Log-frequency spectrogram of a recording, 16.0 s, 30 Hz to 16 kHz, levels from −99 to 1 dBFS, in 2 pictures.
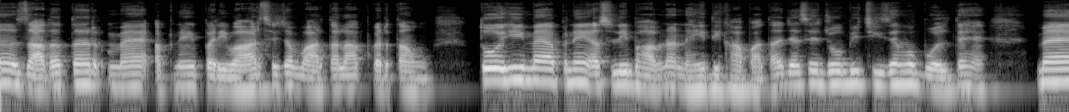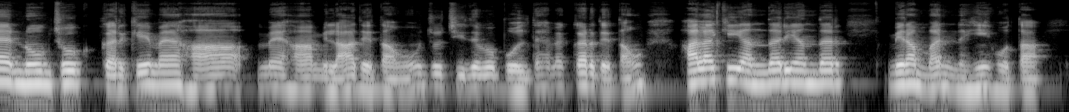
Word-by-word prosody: ज़्यादातर 140 +5 +2
मैं 130 +1 -1
अपने 130 +4 -4
परिवार 110 +1 +1
से 125 +2 -5
जब 130 -1 -1
वार्तालाप 115 +3 -2
करता 105 - -3
हूँ, 100 -1 -6 0.3
तो 175 0 +8
ही 185 +2 +6
मैं 175 -1 +3
अपने 165 0 +1
असली 140 +2 +1
भावना 130 -2 -2
नहीं 110 -2 -2
दिखा 110 -2 -3
पाता 95 +6 -3
जैसे 140 +2 0
जो 150 - +3
भी 150 +1 +1
चीज़ें 145 +1 +1
वो 145 0 +3
बोलते 110 0 -1
हैं 110 -4 -7 0.4
मैं 165 -1 +6
नोकझोंक 150 +1 +3
करके 120 +4 +1
मैं 140 0 0
हाँ 120 +1 -2
में 125 0 -5
हाँ 110 -1 -4
मिला 100 +2 -2
देता 100 -3 -3
हूँ 95 +7 -6
जो 130 0 -4
चीज़ें 125 -1 -4
वो 125 0 0
बोलते 100 +2 -2
हैं 125 - -14
मैं 130 0 -10
कर 140 -1 +2
देता 100 -5 -4
हूँ। 140 +8 -6 0.3
हालाँकि 175 +3 +4
अंदर 155 0 +2
ही 160 - +4
अंदर, 155 0 +1 0.4
मेरा 145 +1 +5
मन 130 +2 -2
नहीं 110 +4 -3
होता 100 -2 -6
130 Hz, 195 wpm, -21 LUFS, 110-145 Hz, 0.4 s, तो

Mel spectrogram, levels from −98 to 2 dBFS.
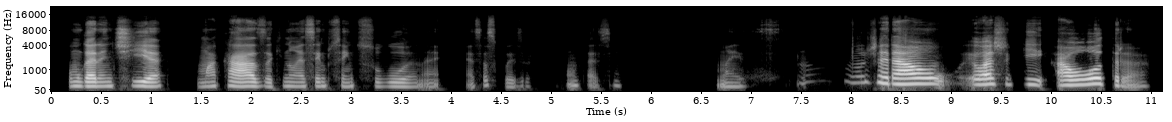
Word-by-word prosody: como 170 +1 -10
garantia 165 0 -2 0.3
uma 160 +3 -13
casa 165 -3 -1
que 170 - -34
não 165 -1 -14
é 160 - -13
100% 165 -1 -17
sua, 155 -2 -16
né, - - -24 0.3
essas 195 +1 -24
coisas 145 +4 -27 0.4
acontecem. 190 0 -26 0.9
Mas, 150 +1 -21 0.5
no 335 0 -30
no - - -18
geral, 255 -3 +4 0.2
eu 225 0 -4
acho 235 0 +1
que 220 -4 -9
a 205 0 +2
outra 215 -6 0
175 Hz, 120 wpm, -21 LUFS, 160-240 Hz, 0.9 s, geral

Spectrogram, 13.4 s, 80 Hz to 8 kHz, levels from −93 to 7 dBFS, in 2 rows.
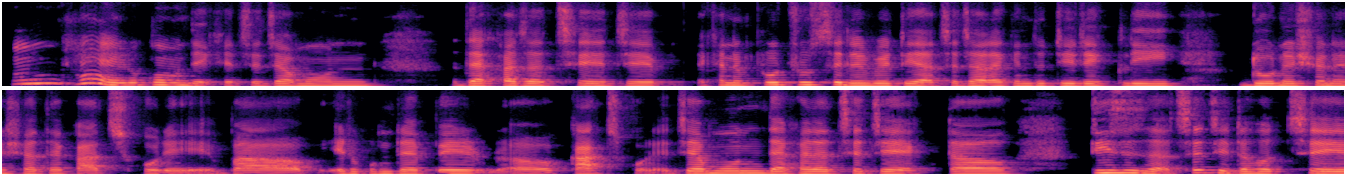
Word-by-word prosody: উম 360 +2 +1 0.2
হ্যাঁ, 380 +1 +1
এরকমও 220 0 0
দেখেছি। 165 +1 -7
যেমন 175 -1 0 0.7
দেখা 185 +1 +3
যাচ্ছে 175 +2 -1 0.2
যে, 170 - 0 0.3
এখানে 210 -1 -2
প্রচুর 225 +1 +3
সেলিব্রিটি 190 -4 +3
আছে, 160 +2 -7
যারা 165 -1 +4
কিন্তু 180 0 -2
ডিরেক্টলি 175 0 0 0.5
ডোনেশনের 180 -1 +1
সাথে 175 -1 -2
কাজ 150 0 0 0.2
করে, 155 -4 -2 0.3
বা 155 -1 +2 0.4
এরকম 185 +1 -3
টাইপের 170 0 +3 0.3
আ - - 0 0.3
কাজ - - +4
করে। - - -8
যেমন 205 0 +3 0.2
দেখা 175 +1 +1
যাচ্ছে 180 +2 -1
যে, 180 - +4
একটা 160 +2 -3 0.6
ডিজিজ 240 -1 +5
আছে, - - -2
যেটা 200 -4 +1
হচ্ছে 185 +2 -1
180 Hz, 150 wpm, -23 LUFS, 170-205 Hz, 0.7 s, ডিজিজ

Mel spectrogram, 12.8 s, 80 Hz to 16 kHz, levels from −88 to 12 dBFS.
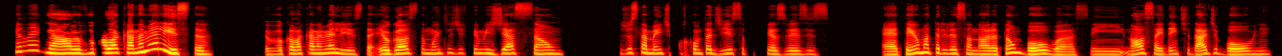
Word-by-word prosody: Que 305 - -2
legal! 240 - +4
Eu 215 - +4
vou 220 +3 -2
colocar 235 0 +5
na 275 +4 +7
minha 425 +7 +5
lista, 190 - +3 0.5
eu 160 +1 -9
vou 180 +2 -5
colocar 205 +2 0
na 210 - +1
minha 230 +2 +2
lista. 185 -8 -4
Eu 185 +4 +2
gosto 205 +2 +1
muito 210 +3 -5
de 215 0 -14
filmes 215 -2 -4
de 205 - 0
ação, 195 -2 -2 0.6
justamente 215 -1 -3
por 205 - -25
conta 215 0 -2
disso, 205 +3 -8
porque 190 - -13
às 180 -2 -3
vezes, 175 -2 -9 0.5
eh, 160 0 -1
tem 195 +5 +1
uma 255 +2 +4
trilha 205 -4 -2
sonora 175 -3 -1
tão 245 +6 +1
boa, 170 -5 +1
assim, 155 +1 -10
nossa, 190 +3 -1
a - - +1
Identidade 185 +3 -2
Bourne, 170 +1 -2
200 Hz, 185 wpm, -21 LUFS, 175-215 Hz, 0.6 s, na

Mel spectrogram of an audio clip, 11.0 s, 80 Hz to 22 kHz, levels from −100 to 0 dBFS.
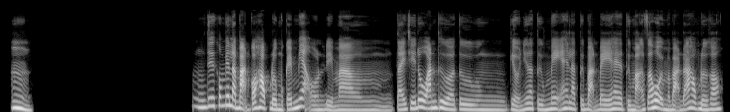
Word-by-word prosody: Ừm. 210 -9 +5 2.4
Ừm, 255 -4 -1
thế 295 +1 0
không 315 +1 -4
biết 320 - +3
là 275 - +5
bạn 210 -2 +5
có 200 - +3
học 220 -3 +4
được 175 -2 +2
một 165 - -1
cái 180 0 -1
mẹo 215 - 0
để 155 -3 -3
mà, 155 +1 -1
ừm, 150 -2 -8
tái 170 +2 -3
chế 205 0 0
đồ 255 0 +3
ăn 220 +1 +3
thừa 195 -7 +2
từ, 175 -2 -1
ừm, 160 -1 -4
kiểu 165 -4 -5
như 175 +6 -3
là, 200 - 0
từ 175 -3 -5
mẹ 190 +2 -1
hay 210 - 0
là 190 -2 -2
từ 170 -1 -7
bạn 170 -3 -3
bè, 170 0 -1
hay 195 0 +1
là 190 - -1
từ 160 - -4
mạng 160 +2 -2
xã 210 - 0
hội 235 -6 +5
mà 165 -2 -1
bạn 160 -1 -2
đã 190 - 0
học 215 -2 0
được 175 -4 0
không? 180 +2 -1
180 Hz, 245 wpm, -23 LUFS, 160-210 Hz, 2.4 s, Ừm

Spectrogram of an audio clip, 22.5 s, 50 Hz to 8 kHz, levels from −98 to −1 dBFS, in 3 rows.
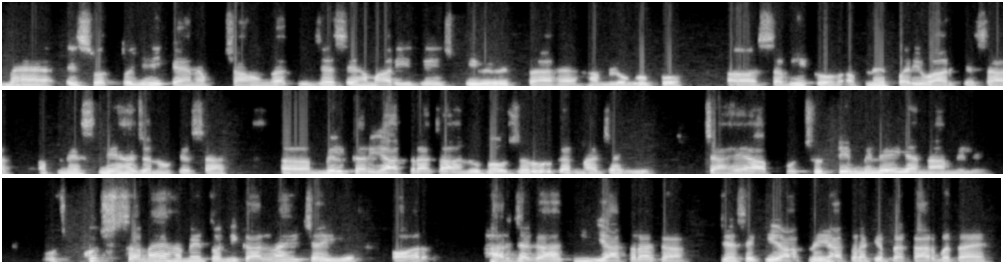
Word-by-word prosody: मैं 120 +4 +2 0.2
इस 125 0 +1
वक़्त 145 0 0
तो 150 - +4
यही 135 +3 +4
कहना 135 -1 -1 0.2
चाहूँगा 130 +3 0
कि 145 -1 -7
जैसे 120 +3 +2
हमारी 125 0 +1
देश 115 +1 -2
की 125 -2 +2
विविधता 115 +3 +2
है 140 - +2
हम 115 -1 -1
लोगों 115 +4 +2
को 145 +1 +4 0.4
अ, 110 0 +3
सभी 135 - +1
को 105 - +3
अपने 125 +4 0
परिवार 125 +3 +2
के 130 +1 -7
साथ, 105 -2 +1 0.2
अपने 125 +2 -1
स्नेहजनों 135 -4 +2
के 115 -1 -3
साथ 105 -2 0 0.5
अ, 115 0 +3
मिलकर 170 +7 +1
यात्रा 125 +5 +2
का 160 -3 +4
अनुभव 145 +1 +1
ज़रूर 130 +5 +3
करना 115 -1 0
चाहिए। 95 -2 -2 0.4
चाहे 135 +6 0
आपको 165 +2 -2
छुट्टी 145 +3 +1
मिले 125 +5 +4
या 140 - +2
ना 130 +1 +2
मिले 100 -5 -10 0.5
उच - - -8
कुछ 225 +2 0
समय 190 +2 +1
हमें 195 0 0
तो - - +3
निकालना 160 +3 0
ही 170 - -2
चाहिए 140 -3 +1 0.4
और - - 0 0.5
हर 185 +5 +3
जगह 165 -1 +3
की 200 0 -3
यात्रा 140 +5 +1
का, - - +1 0.3
जैसे 130 +3 +1
कि 150 0 +2
आपने 140 +3 -1
यात्रा 125 +2 0
के - - +5
प्रकार 125 +4 0
बताए, 105 -4 +1
130 Hz, 170 wpm, -14 LUFS, 120-150 Hz, 0.5 s, के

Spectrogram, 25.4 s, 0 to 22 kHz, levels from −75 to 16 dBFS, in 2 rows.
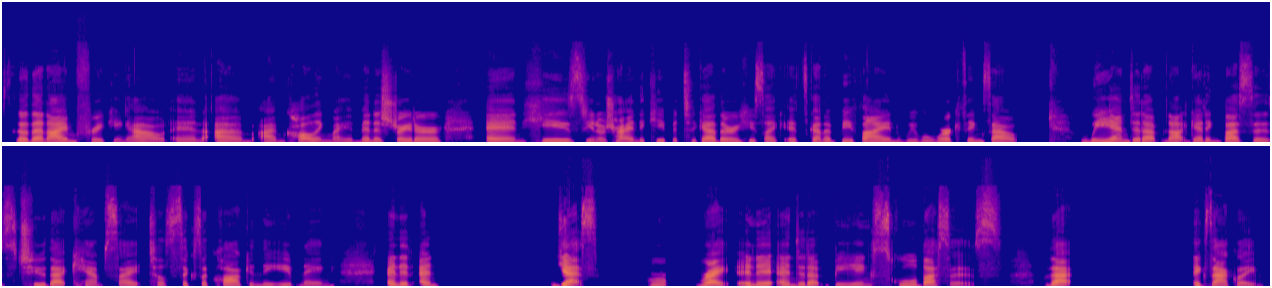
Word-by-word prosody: So, 180 -1 +4
then 165 -2 +4
I'm 195 +5 +6
freaking 150 -5 -9
out, 180 -4 0
and, 155 -2 -8
um, 155 -2 0
I'm 145 +1 -2
calling 170 0 -1
my - - -7
administrator, 185 +2 -2 0.4
and 155 -3 +2
he's, 200 +1 -5
you 190 - -5
know, 155 - -4
trying 150 +1 0
to - - -8
keep 185 0 -9
it 170 - -12
together. 190 +2 0
He's 180 -3 -8
like, 150 0 -5
"It's - - -8
gonna 170 +5 -2
be 240 0 -3
fine. 200 -4 +1
We 150 -1 -11
will 145 +1 -12
work 180 - 0
things 215 -1 -8
out." 160 -1 +1 0.6
We 225 +12 -1
ended 235 -9 0
up 175 -1 +2
not 170 +1 +1
getting 170 -1 -4
buses 160 0 -1
to 190 -3 -3
that 175 -1 +2
campsite 160 -3 -4
till 165 -4 -8
6:00 180 -1 -1
in 175 0 -11
the 195 - -8 0.2
evening, 150 0 -11 0.5
and 185 -1 +4
it 175 - -1
and 175 0 +3 1.1
Yes. - - +7 0.5
R 185 -1 -5 0.3
right. 175 -1 +8
And 205 - +1
it 200 -1 +4
ended 185 +3 0
up 200 - +2
being 205 -4 -6
school 185 +2 -3
buses 150 -3 0 0.4
that - - +8 1.2
Exactly. - - +3
175 Hz, 140 wpm, -25 LUFS, 160-195 Hz, 1.2 s, right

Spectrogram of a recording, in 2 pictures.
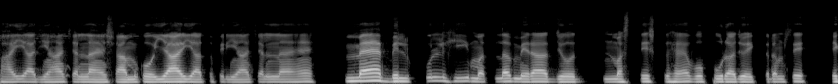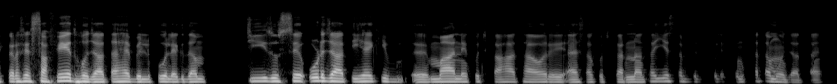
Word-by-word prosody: भाई 120 +1 -2
आज 120 -2 -2
यहाँ 120 +1 -1
चलना 120 -1 0
है 115 0 +1
शाम 115 0 +1
को 120 0 +1
या 125 +1 +5
या 125 -1 +3
तो 120 - -16
फिर 120 0 -11
यहाँ 115 0 -2
चलना 120 0 -3
है। 130 +1 -2 0.3
मैं 160 -1 +7
बिल्कुल 145 +4 0
ही 150 +1 -2
मतलब 140 +2 0
मेरा 130 0 +3
जो 125 -1 +3 0.3
मस्तिष्क 125 +2 -2
है 125 +1 +2
वो 130 -1 0
पूरा 130 -1 +2
जो 125 - +1
एक 120 -1 0
तरफ 125 0 -3
से 135 -1 0 0.3
एक 125 - -1
तरह 135 0 +2
से 145 +1 +3
सफेद 140 +4 +3
हो 130 +1 +5
जाता 120 0 +1
है 130 0 +3
बिल्कुल 125 +1 -1
एकदम। 125 +1 -2 0.4
चीज़ 150 0 0
उससे 150 +2 +1
उड़ 155 +3 +2
जाती 135 -3 +2
है 140 0 +2
कि 145 +1 -7
अ, 115 -3 -7
माँ 125 +1 0
ने 125 0 -4
कुछ 130 +2 -15
कहा 120 0 -10
था 120 -1 -9
और 120 0 -7
ऐसा 115 0 -8
कुछ 115 -1 -19
करना 115 0 -7
था। 120 +5 -14
ये 140 +1 -9
सब 140 -1 -19
बिल्कुल 120 +1 -29
एकदम 120 +1 -21
ख़त्म 145 0 -13
हो 120 - -9
जाता 105 -2 -18
है। 100 - -21
125 Hz, 220 wpm, -21 LUFS, 120-135 Hz, 0.4 s, मैं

